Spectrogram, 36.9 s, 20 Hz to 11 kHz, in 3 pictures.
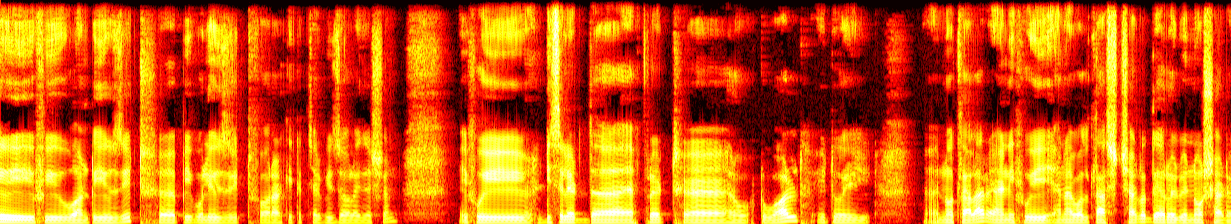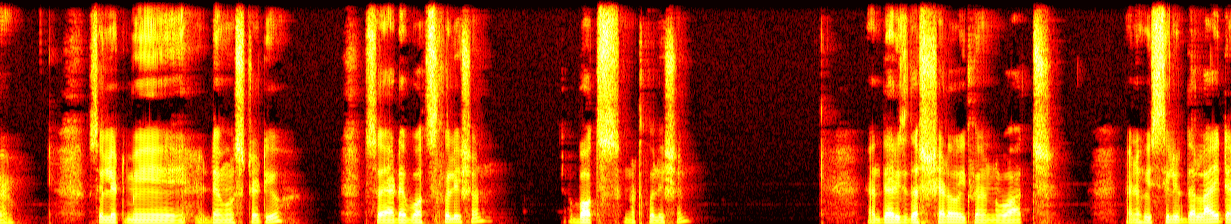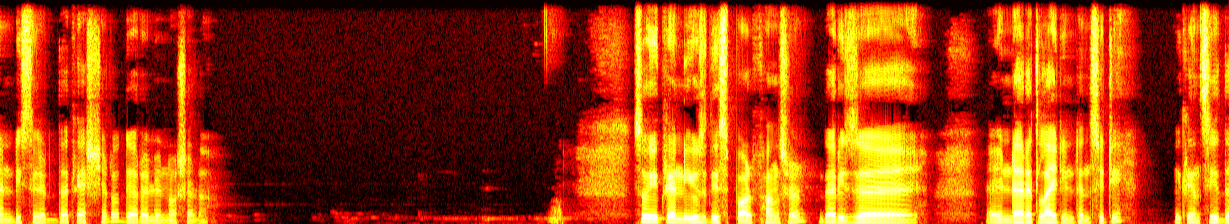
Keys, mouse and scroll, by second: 0.7-2.7 scroll down 2, 29.8-31.7 scroll down 3.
